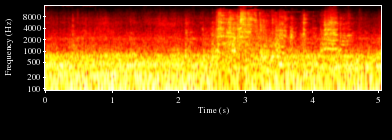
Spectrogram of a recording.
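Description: Train rolling, heard from between the cars at the coupler: a steady rumble of wheels on rail under the drone of the nearby CF7 diesel locomotive. Two brief bursts of high-pitched noise come about two and a half and four seconds in.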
